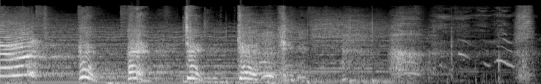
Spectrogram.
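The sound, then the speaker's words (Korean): A voice imitates the heavy, rough panting of a high school boy playing basketball on a school playground: a string of loud, breathy, voiced gasps roughly every half second, tapering into a few fainter wheezing breaths at the end. “저 멀리 운동장에서 남자애들이 농구를 하고 있었는데, 어우 유독 숨소리가 거친 한 남자애가 있더라고요.”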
